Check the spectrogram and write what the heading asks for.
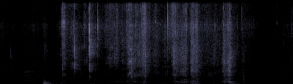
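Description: Leaves and stems of cut flowers rustling and brushing together as lily stems are pushed into a bouquet in a vase: a series of short, crinkly rustles with a few light knocks, between about one and five seconds in.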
